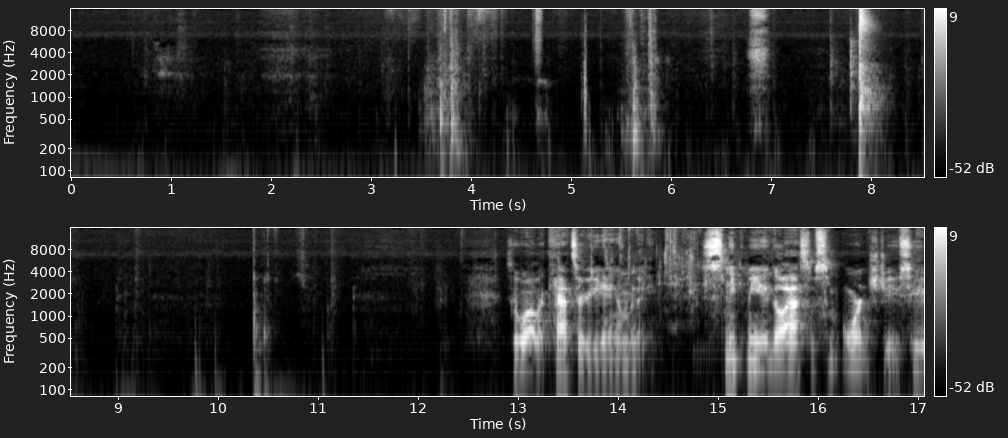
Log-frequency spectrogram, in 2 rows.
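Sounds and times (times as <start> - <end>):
cupboard doors knocking shut: 7.8 - 8.2.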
